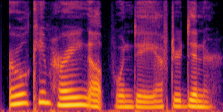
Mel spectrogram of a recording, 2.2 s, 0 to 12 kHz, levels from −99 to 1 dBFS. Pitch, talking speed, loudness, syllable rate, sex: 200 Hz, 215 wpm, -17 LUFS, 6.4 syllables/s, female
